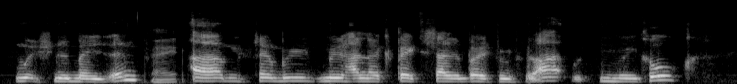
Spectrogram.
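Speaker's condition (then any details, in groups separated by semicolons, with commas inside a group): Cerebral palsy; ataxic type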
